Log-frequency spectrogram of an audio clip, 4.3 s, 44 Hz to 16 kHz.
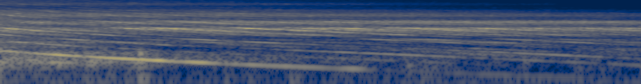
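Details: Worx WX031 brushless cordless 20V wet/dry vacuum drawing water in 100 ml steps toward its 2.9 litre capacity: steady motor whine sinking slowly in pitch under load, no rattle or gurgle; normal wet pickup.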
